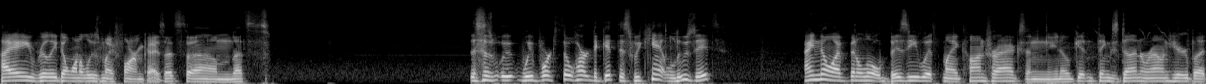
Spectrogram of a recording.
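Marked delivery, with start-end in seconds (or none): 0.0-7.1 panic spilling into stumbling words. Speaker tells listeners they don't want to lose their farm, panicked voice. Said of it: "can you hear the panic in my voice now?".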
